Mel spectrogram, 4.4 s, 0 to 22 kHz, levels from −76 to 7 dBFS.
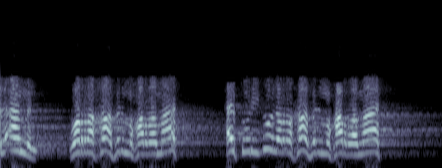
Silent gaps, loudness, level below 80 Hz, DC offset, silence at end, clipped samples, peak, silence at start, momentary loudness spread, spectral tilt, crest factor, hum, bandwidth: none; -20 LUFS; -70 dBFS; under 0.1%; 0.45 s; under 0.1%; -2 dBFS; 0 s; 8 LU; -5.5 dB/octave; 18 dB; none; 4.2 kHz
